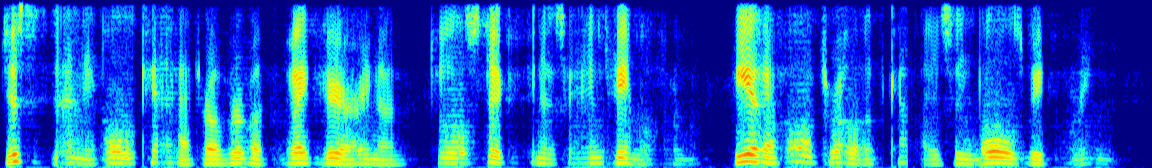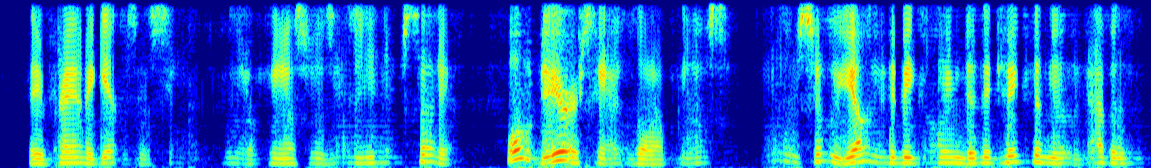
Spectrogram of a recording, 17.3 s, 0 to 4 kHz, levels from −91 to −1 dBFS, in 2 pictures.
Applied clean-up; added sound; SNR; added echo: neural separator model SepFormer WHAMR!.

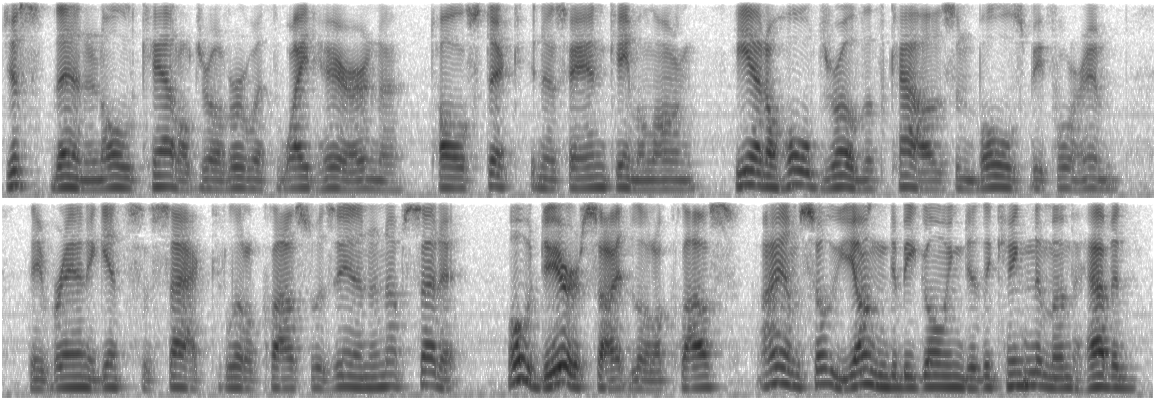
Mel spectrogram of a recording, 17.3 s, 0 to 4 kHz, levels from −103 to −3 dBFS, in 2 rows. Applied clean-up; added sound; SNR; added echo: none; none; none; none.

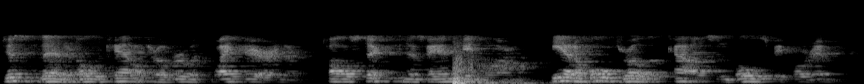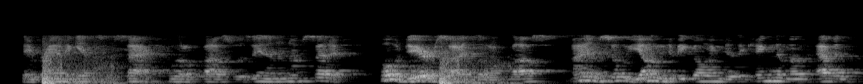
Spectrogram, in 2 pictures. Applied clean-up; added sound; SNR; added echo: classical method WPE with log-MMSE.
